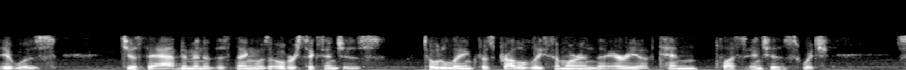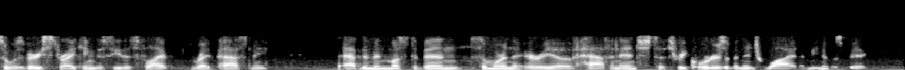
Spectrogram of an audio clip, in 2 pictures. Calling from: Washington, United States; Hello, Derek. I'm calling from Central Washington State.

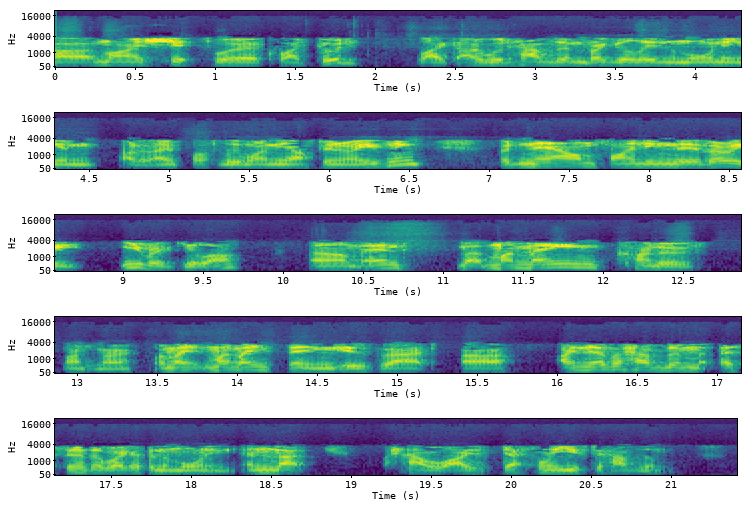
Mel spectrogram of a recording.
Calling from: Brisbane, Queensland, Australia; I'm calling from Brisbane, Australia.

